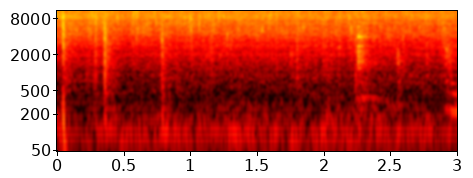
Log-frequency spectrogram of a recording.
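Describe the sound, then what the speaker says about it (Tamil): Chopped onion, green chilli and curry leaves with a pinch of asafoetida sautéing in a pan for green peas poriyal, with a steady close sizzle and a few sharp spatula scrapes and clicks. "எல்லாத்தையும் போட்டு நல்லா வதக்கிக்கோங்க."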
